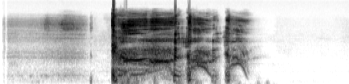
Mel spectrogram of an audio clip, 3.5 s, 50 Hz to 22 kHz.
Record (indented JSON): {
  "cough_length": "3.5 s",
  "cough_amplitude": 32768,
  "cough_signal_mean_std_ratio": 0.46,
  "survey_phase": "beta (2021-08-13 to 2022-03-07)",
  "age": "18-44",
  "gender": "Male",
  "wearing_mask": "No",
  "symptom_cough_any": true,
  "symptom_runny_or_blocked_nose": true,
  "symptom_shortness_of_breath": true,
  "symptom_fatigue": true,
  "symptom_headache": true,
  "symptom_change_to_sense_of_smell_or_taste": true,
  "symptom_loss_of_taste": true,
  "smoker_status": "Ex-smoker",
  "respiratory_condition_asthma": false,
  "respiratory_condition_other": false,
  "recruitment_source": "Test and Trace",
  "submission_delay": "2 days",
  "covid_test_result": "Positive",
  "covid_test_method": "LFT"
}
